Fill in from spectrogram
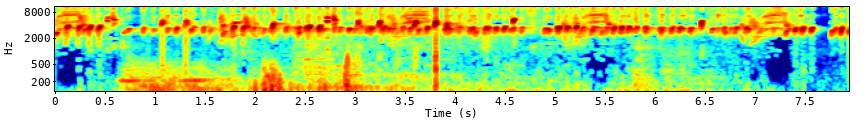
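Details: European goldfinch, a trained songbird, singing an unbroken run of high chattering chirps and liquid trills, with some faint low rustling underneath.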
